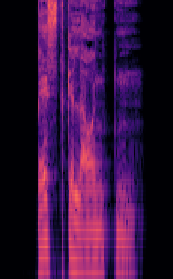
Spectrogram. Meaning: 1. superlative degree of gutgelaunt 2. inflection of gutgelaunt: strong genitive masculine/neuter singular superlative degree
- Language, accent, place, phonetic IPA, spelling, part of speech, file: German, Germany, Berlin, [ˈbɛstɡəˌlaʊ̯ntn̩], bestgelaunten, adjective, De-bestgelaunten.ogg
